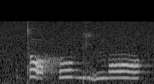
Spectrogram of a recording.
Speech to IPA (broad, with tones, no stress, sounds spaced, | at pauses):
t ɔ̰˦˨ h o˦ ɡ ḭ˦˨ ŋ ɔ˦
